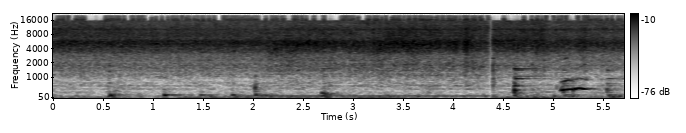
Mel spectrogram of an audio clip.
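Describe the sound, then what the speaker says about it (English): Canned chicken sautéing with onion and garlic in a pan, giving a steady close sizzle with a few soft stirring scrapes, no voices. "I'm going to saute this together with the onion and garlic for a few minutes"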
